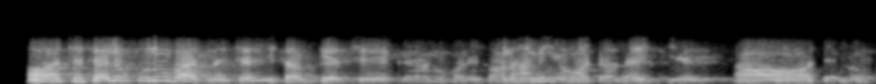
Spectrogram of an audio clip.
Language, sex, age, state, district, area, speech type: Maithili, female, 45-60, Bihar, Saharsa, urban, conversation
